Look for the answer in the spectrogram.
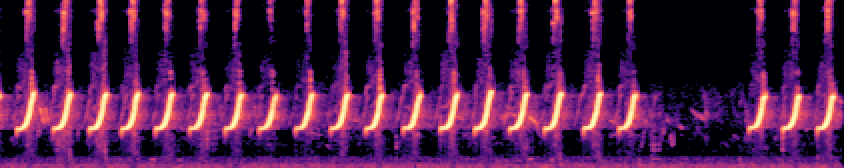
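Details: Green flowerpecker singing in the wild with no background noise: a long, steady run of high, rising whistled notes, about three per second, a pause of about a second, then two more notes.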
